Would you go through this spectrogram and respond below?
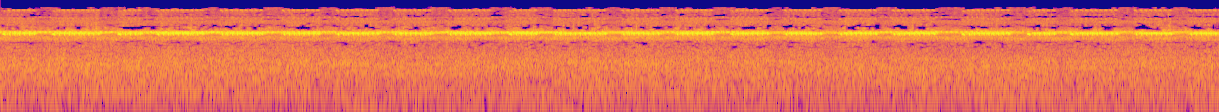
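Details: Steady insect chirping for calming background listening, quick evenly spaced pulses on a high pitch, roughly two to three per second, with layered higher buzzing and occasional short lulls.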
